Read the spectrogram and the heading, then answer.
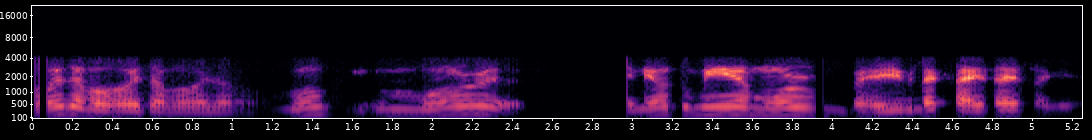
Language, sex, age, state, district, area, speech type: Assamese, male, 18-30, Assam, Nagaon, rural, conversation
